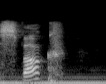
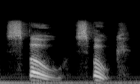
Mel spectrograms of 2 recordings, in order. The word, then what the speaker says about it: spoke: Instead of spuck, with an O sound, it's O, spoke.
